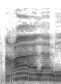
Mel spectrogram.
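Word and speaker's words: ٱلْعَٰلَمِينَ: মিম ইয়াজের মিন উন জবন্না, আলামিনা। এখানে এই যে আইন উচ্চারণটা একটু চাপ দিয়ে বলবেন, এরকম, তাহলে হবে আলহামদুলিল্লাহি রব্বিল আলামিন।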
